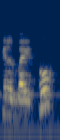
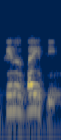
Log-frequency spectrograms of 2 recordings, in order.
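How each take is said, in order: First: The last word ends with a u vowel. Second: The last word ends with an i vowel. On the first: The speaker calls it wrong. "itu salah" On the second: The speaker calls it right. "hasilnya menjadi fil baiti"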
